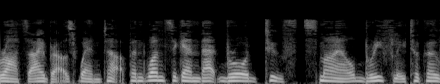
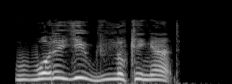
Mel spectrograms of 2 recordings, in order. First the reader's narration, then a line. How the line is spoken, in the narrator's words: demanded, his voice shaking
